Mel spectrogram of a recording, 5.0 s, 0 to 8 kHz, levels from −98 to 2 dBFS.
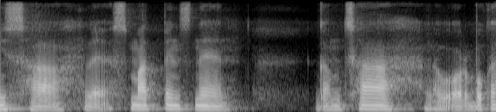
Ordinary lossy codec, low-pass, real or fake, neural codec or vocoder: none; 7.2 kHz; fake; codec, 16 kHz in and 24 kHz out, 1 kbps, XY-Tokenizer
